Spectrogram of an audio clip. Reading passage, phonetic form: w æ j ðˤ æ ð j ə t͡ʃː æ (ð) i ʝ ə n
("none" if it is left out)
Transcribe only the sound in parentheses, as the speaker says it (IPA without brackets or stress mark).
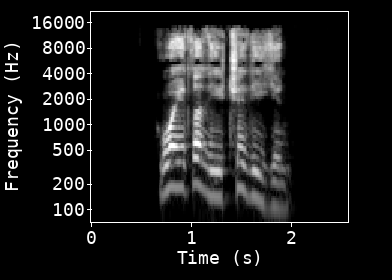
ð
